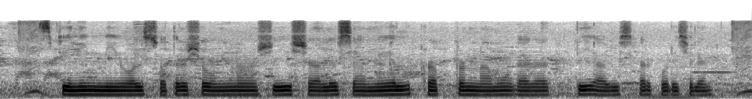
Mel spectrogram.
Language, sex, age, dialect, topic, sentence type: Bengali, male, 18-24, Standard Colloquial, agriculture, statement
